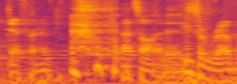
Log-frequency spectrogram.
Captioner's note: laughs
